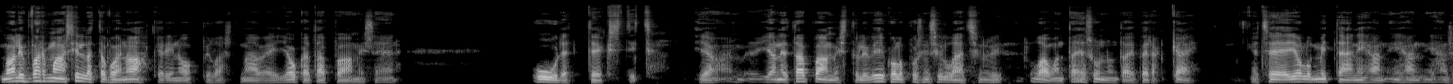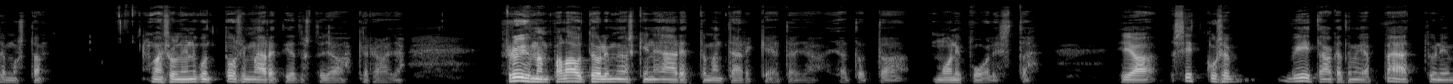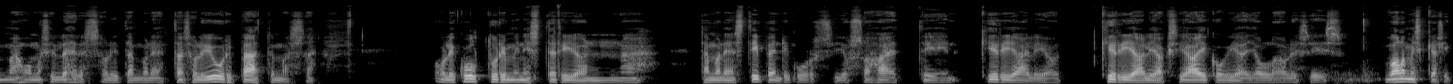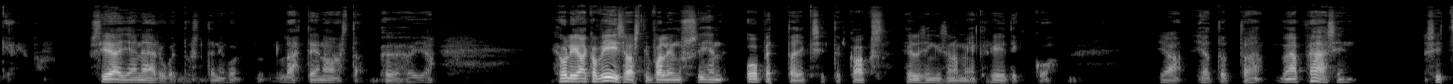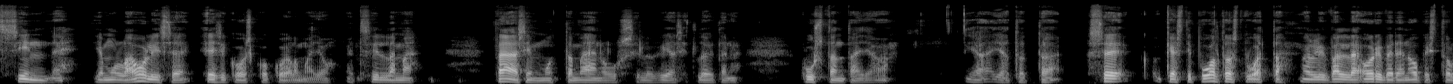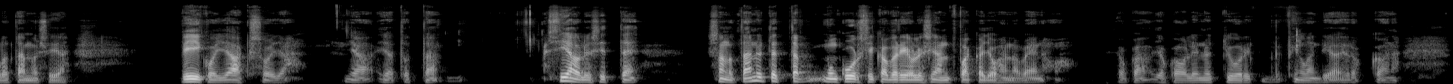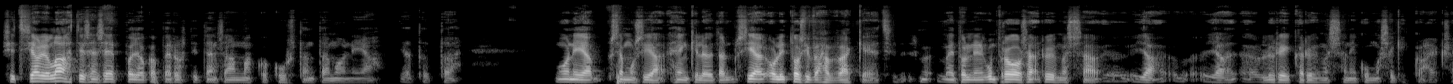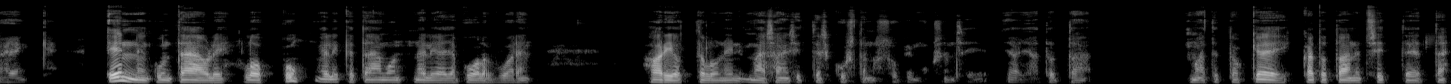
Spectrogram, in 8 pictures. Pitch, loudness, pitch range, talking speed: 110 Hz, -25 LUFS, 100-125 Hz, 120 wpm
